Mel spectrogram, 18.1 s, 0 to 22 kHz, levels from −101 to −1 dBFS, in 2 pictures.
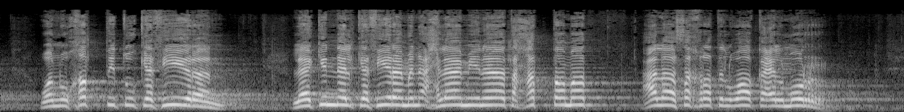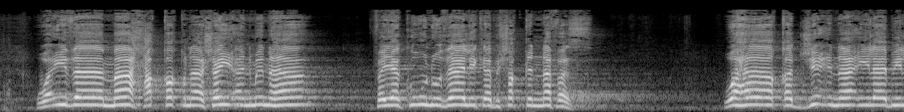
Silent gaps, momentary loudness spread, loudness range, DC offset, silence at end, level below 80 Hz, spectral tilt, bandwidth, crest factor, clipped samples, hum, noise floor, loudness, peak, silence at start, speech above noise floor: none; 9 LU; 4 LU; under 0.1%; 0 s; -70 dBFS; -3.5 dB/octave; 15.5 kHz; 18 dB; under 0.1%; none; -58 dBFS; -18 LUFS; -2 dBFS; 0.4 s; 40 dB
